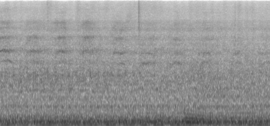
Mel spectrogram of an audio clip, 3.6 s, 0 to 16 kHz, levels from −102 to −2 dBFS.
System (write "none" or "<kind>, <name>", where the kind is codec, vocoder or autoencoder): autoencoder, DAC-VAE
